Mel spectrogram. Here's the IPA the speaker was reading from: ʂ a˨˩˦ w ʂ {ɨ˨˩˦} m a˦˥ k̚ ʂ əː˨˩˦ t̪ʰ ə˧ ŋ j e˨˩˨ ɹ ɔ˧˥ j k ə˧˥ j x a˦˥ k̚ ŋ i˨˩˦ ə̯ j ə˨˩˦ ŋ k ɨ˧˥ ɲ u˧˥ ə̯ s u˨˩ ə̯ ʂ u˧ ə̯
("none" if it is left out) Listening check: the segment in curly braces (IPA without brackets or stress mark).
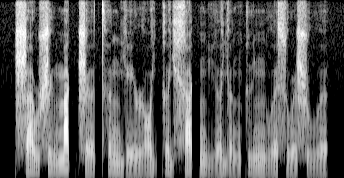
ɨ˨˩˦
